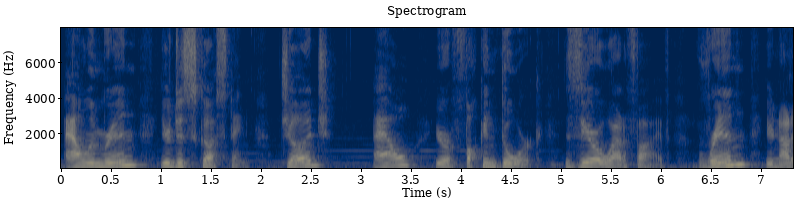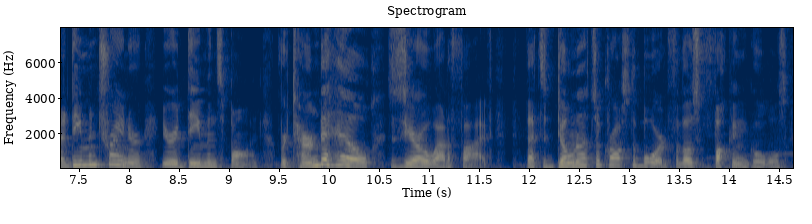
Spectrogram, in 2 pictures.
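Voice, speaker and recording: A man rants as a comedic judge, scoring video game voice lines with profanity, mock-serious verdicts and excited stammering restarts. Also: on the high side, a little slow. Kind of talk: comedic ranking rant.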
